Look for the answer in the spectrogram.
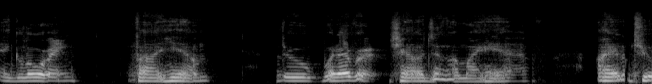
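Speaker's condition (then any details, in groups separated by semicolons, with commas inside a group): ALS; onset in hands with cramping; voice raspy at times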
